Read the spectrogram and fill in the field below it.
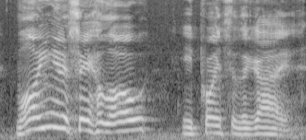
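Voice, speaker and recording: Amid noticeable background noise and audible room echo, a man speaks with an American accent. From New York City. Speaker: screenwriter and filmmaker. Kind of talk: casual interview storytelling. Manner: halting with many repetitions and fillers.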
